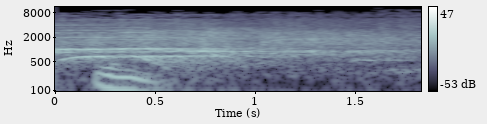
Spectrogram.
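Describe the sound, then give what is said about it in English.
An audience claps during a church service, a dense, steady wash of many hands that stays loud throughout, with a brief voice rising over it near the start. “As you are clapping, your wedding dress is also being made.”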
